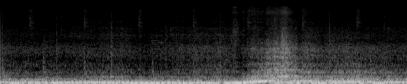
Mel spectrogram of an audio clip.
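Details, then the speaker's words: Coyote-swapped Ford F150 V8 after a remote HPTuners tune and sorting a MAF sensor issue. On a throttle blip the deep steady burble rises and falls cleanly with no stumble; it is now running much better, with normal throttle response. "it's running so much better. it's funny how a simple thing like a maf sensor can affect the entire engine right Ryan?"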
